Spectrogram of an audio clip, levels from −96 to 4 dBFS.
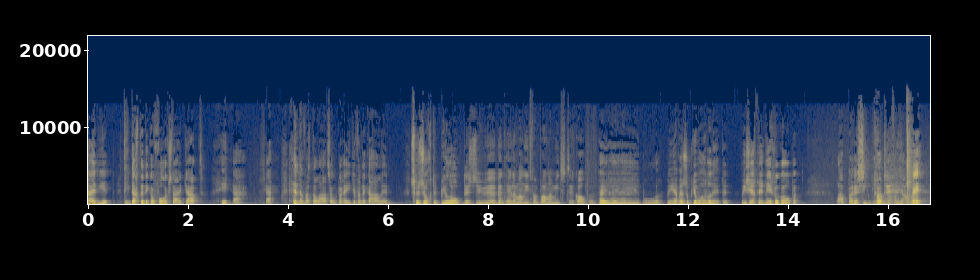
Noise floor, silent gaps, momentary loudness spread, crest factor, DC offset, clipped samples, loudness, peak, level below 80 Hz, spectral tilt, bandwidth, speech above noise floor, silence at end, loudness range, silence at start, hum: -53 dBFS; none; 13 LU; 24 dB; under 0.1%; under 0.1%; -25 LUFS; -2 dBFS; -52 dBFS; -4.5 dB/octave; 15 kHz; 28 dB; 0 s; 4 LU; 0 s; none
